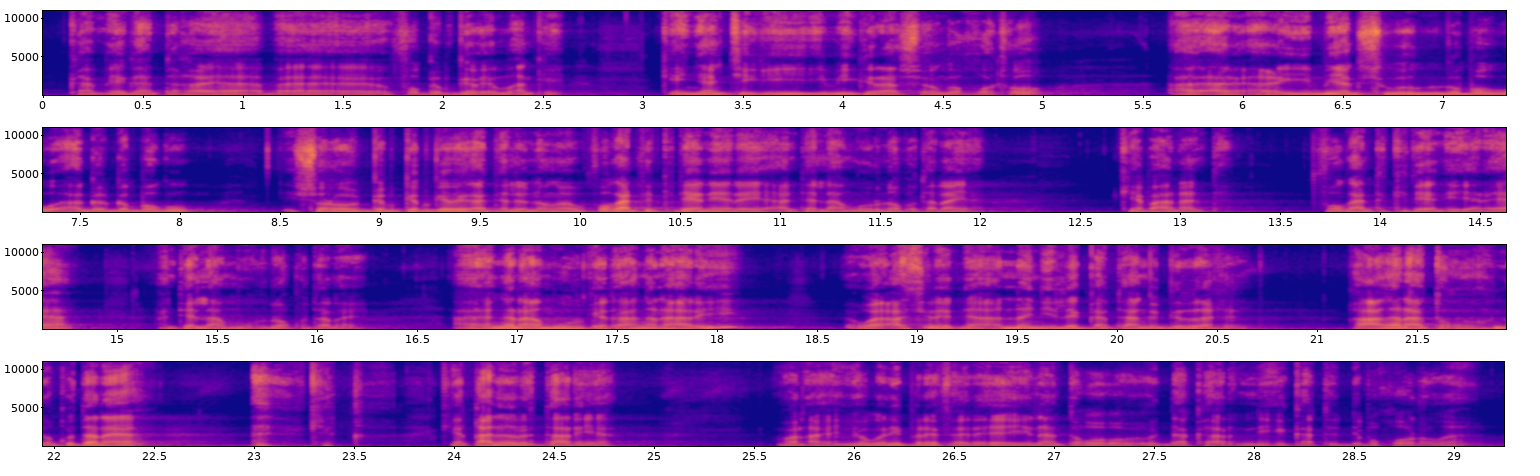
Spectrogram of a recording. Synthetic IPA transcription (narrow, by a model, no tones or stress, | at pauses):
ka̰meɡantakajabafoɡəbɡebḛma̰ŋke | keɲant͡ʃiɡiimiɡiɾasoŋɡaxoto | aimijaɡsuɡoɡɡaboɡua̰ɡaɡəboɡuisoɾoɡabɡəbɡebeɡantelenoŋafoɡantikitenejaɾejaa̰ntelamuɾnokutanaɲa | keba̰na̰nti̥ | foɡantikitenejaɾejaantela̰mṵɾnokutana̰ja | aŋanamuɾketaaŋanaɾi | wa̰asiɾenanːaɲilekatːaŋɡaɡiɾːaken | kaŋanatokonokutanaja | k | kḛŋkaniɾotaɾiɲa | wa̰la̰joɡunipɾefeɾḛjḭnantokodakːa̰ɾnikatːidibuko̰ːɾo̰ŋa̰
